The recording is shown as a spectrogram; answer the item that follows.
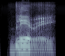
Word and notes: bleary: British English

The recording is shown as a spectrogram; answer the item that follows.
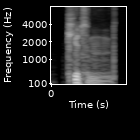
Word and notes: kitten: British English

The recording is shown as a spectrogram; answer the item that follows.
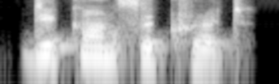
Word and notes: deconsecrate: Indian

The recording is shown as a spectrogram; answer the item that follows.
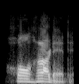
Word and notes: wholehearted: American English

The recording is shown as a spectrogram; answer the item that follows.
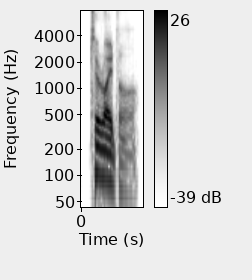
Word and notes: toroidal: British English

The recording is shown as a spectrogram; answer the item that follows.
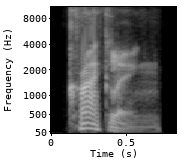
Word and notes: crackling: British English

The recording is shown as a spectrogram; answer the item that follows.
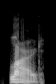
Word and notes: lard: American English

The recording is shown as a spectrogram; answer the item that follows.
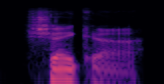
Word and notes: shaker: British English

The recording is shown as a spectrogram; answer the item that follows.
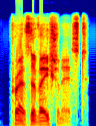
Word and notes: Preservationist: British English

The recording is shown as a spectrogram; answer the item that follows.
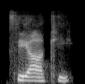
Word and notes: thearchy: Indian

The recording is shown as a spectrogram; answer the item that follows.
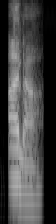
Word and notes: ular: Indian

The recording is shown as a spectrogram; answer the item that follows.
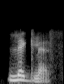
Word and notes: legless: Indian

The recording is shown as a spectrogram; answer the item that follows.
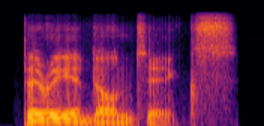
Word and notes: Periodontics: British English

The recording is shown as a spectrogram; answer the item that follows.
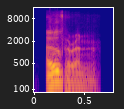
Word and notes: overran: British English

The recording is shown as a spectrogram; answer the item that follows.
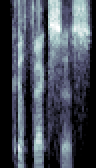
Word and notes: cathexis: American English

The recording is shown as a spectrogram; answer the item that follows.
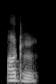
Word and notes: odal: Indian

